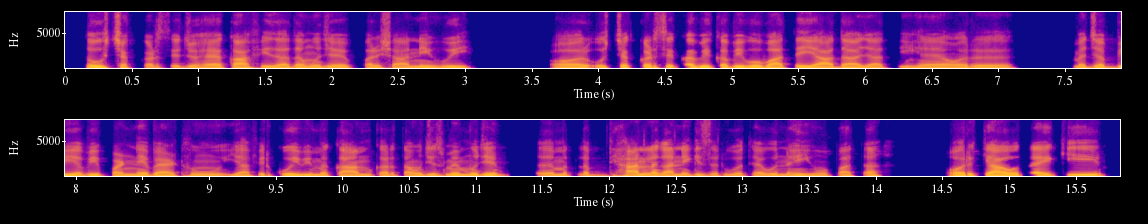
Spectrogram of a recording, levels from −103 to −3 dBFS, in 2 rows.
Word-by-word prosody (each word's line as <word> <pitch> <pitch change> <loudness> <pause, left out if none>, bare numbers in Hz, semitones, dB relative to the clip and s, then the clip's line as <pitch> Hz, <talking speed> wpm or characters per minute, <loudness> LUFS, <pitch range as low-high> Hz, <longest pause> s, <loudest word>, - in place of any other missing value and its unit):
तो 140 0 +6
उस 135 - +4
चक्कर 130 0 -5
से 130 +2 -7
जो 130 0 -3
है 125 +1 +1
काफ़ी 125 0 +1
ज़्यादा 120 -1 +2
मुझे 120 0 +1
परेशानी 110 +1 -1
हुई 115 +6 0 0.6
और 115 -1 +2
उस 145 +6 -1
चक्कर 145 -1 +1
से 155 +3 -1
कभी-कभी 135 0 +4
वो 135 0 +5
बातें 120 +1 +2
याद 115 -2 +3
आ 115 -1 +3
जाती 110 0 -3
है 115 0 0
और 110 0 0 0.8
मैं 120 -1 0
जब 120 -2 +1
भी 130 0 +3
अभी 125 +1 +1
पढ़ने 120 0 0
बैठूँ 115 -1 -1
या 115 0 -2
फिर 125 +3 -5
कोई 135 +1 +2
भी 140 0 +1
मैं 140 0 -1
काम 125 0 -1
करता 115 -1 -4
हूँ 130 - +1
जिसमें 135 +1 0
मुझे 140 +1 +2
अ, 125 -2 -7
मतलब 125 -1 -5
ध्यान 155 +12 +1
लगाने 125 -5 0
की 120 - -3
ज़रूरत 105 +1 -6
है - - 0
वो 135 -1 0
नहीं 115 +2 -1
हो 110 -4 -2
पाता। 105 +9 -3 0.5
और 145 0 +4
क्या 150 -3 +5
होता 135 -1 +3
है 140 - +3
कि 150 +2 +1
125 Hz, 210 wpm, -21 LUFS, 115-135 Hz, 0.8 s, तो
